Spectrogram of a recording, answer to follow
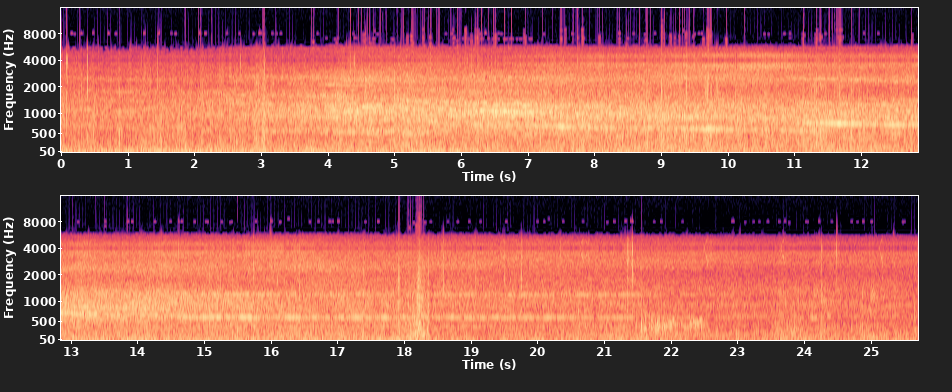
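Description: Passenger train running past close by with a loud, steady rumble, its whining tones sliding slowly down in pitch as it goes by. A single sharp knock comes about three-quarters of the way through, and the rumble is lower after it.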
